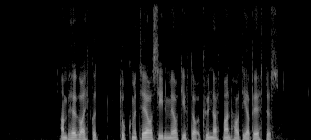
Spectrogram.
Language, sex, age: Norwegian, male, 47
